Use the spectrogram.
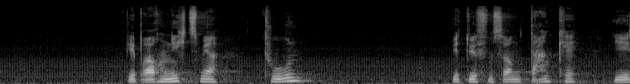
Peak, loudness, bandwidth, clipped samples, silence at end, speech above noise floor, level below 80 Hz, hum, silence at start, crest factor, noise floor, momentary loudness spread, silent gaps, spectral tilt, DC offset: -8 dBFS; -27 LUFS; 17.5 kHz; under 0.1%; 0 s; 25 dB; -56 dBFS; none; 0 s; 20 dB; -50 dBFS; 16 LU; none; -4.5 dB/octave; under 0.1%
